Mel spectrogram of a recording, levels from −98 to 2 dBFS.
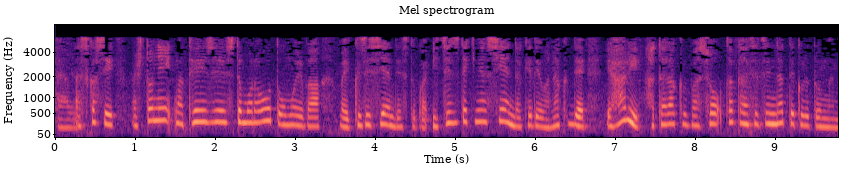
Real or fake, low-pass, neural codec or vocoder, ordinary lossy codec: fake; 7.2 kHz; codec, 24 kHz, 0.9 kbps, WavTokenizer, medium speech release version 2; MP3, 24 kbps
